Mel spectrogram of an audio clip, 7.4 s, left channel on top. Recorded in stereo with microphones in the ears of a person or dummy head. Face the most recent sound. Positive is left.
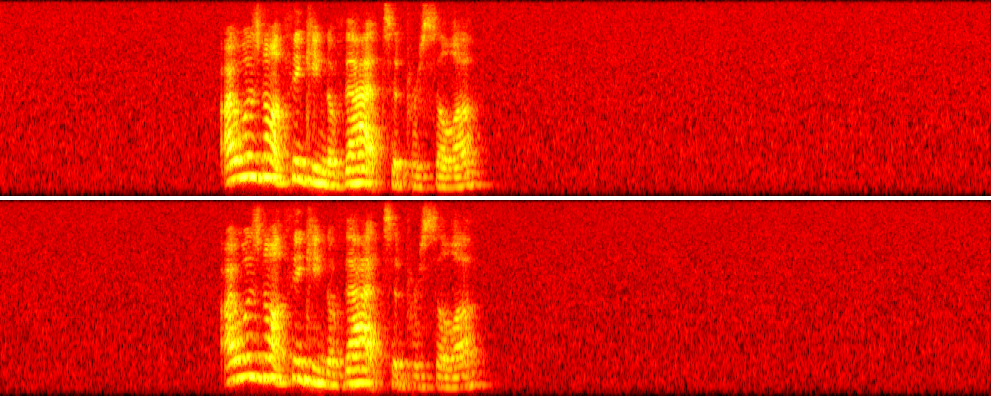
turn(degrees=15)  # may be behind; listen again after turning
